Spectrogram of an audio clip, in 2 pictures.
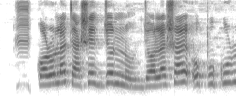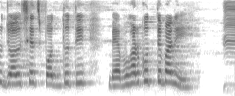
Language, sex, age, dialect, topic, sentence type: Bengali, female, 41-45, Standard Colloquial, agriculture, question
